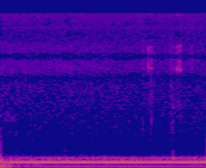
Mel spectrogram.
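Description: Near silence with a faint steady low hum.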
